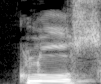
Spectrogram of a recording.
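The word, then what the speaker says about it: close: एल ओ एस ई क्लोज बंद करना और सी एल ओ एस ई एक और सेम वर्ड है सेम स्पेलिंग लेकिन बोलने का तरीका होगा क्लोज स आएगा लास्ट में लेकिन तब इसका मतलब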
